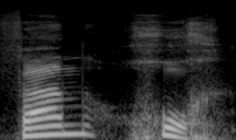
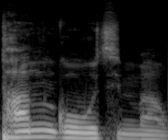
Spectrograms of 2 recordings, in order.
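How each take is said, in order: First: The name is said with throaty h sounds. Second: The name is said with a hard g sound. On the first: "원래는" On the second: "영어로 하면"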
